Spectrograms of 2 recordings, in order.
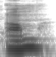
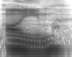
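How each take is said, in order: First: It is said without a Black Country accent. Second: It is said in a Black Country accent. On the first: "we say I'm"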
